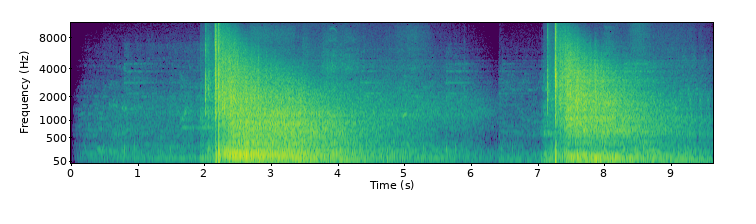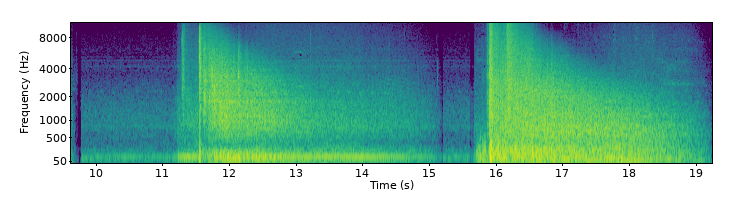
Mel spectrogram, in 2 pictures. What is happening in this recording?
Several captures of a 1700's cannon being fired at Alamance Battleground in North Carolina.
